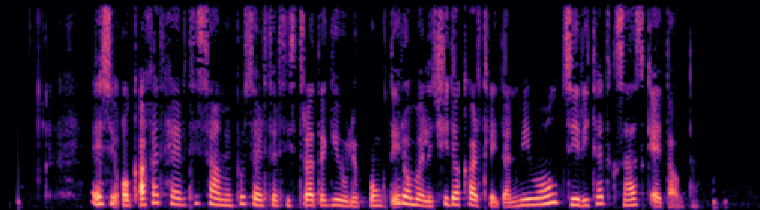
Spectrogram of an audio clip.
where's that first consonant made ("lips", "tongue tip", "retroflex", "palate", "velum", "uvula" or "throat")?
tongue tip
